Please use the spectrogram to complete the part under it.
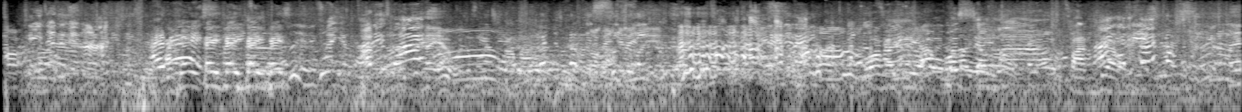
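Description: A crowd of men and women chatter and call out close by, outdoors.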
